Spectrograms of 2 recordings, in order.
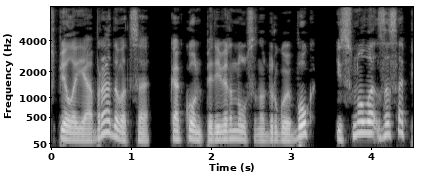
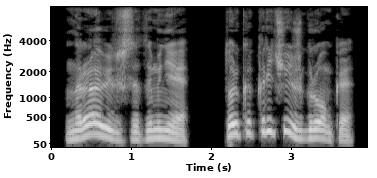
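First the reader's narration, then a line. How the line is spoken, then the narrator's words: Mumbled. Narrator (Russian): Промямлил он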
